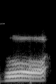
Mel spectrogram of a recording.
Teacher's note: the tongue comes out of the mouth slightly with vibration. Tongue is pressed against the edge of the upper front teeth. Air escapes thick sounding the.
